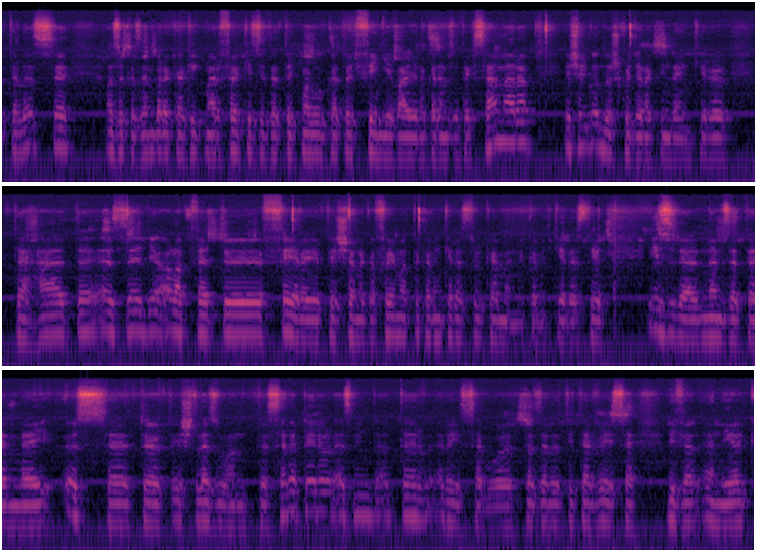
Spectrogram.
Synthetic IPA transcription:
t̪ɛlɛs | ɒzo̞kɒzɛmbɛɾɛkɒkikmaːrfɛlkeːsiːt̪ɛt̪ːeːkmɒɡuŋkɒt̪ho̞cfeːɲeːvaːljɒnɒkɒnɛmzɛt̪ɛksaːmaːɾɒ | eːʃho̞ɟɡo̞nd̪o̞ʃko̞ɟːɒnɒkmind̪ɛŋkiɾøːl | t̪ɛɦaːt̪ɛzɛɟɒ̰lɒpʋɛt̪øːfeːlrɛeːrt̪eːʃɛɒnːɛkɒfo̞jɒmɒt̪nɒkɒmiŋkɛɾɛst̪ylkɛlmɛnːyŋkɒmit̪̚keːrd̪ɛst̪eːl | izrɑɛlnɛmzɛt̪ɛmɛjøsːɛt̪ørt̪eːʃlɛzuɦont̪sɛɾɛpeːɾøːlɛzmind̪ɒt̪ɛrvreːsɛvo̞lt̪ɒzɛlɛd̪ɛt̪it̪ɛrvreːsɛ | mivɛlɛnːeːlk

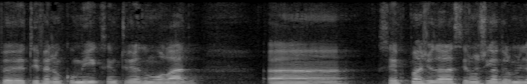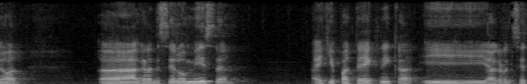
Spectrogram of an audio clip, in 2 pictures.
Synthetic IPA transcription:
pɾɪt̪ivɛɾɐ̃w̃kõmiɣʊsẽmpɾt̪ivɛɾɐ̃w̃d̪umewlad̪ʊ | a | sẽmpɾmɐʒud̪aɾɐseɾũʒuɣad̪oɾmɨʎɔɾ | aaɣɾad̪eseɾamisɐ | ɐ̰ekipɐt̪ɛknikɐiaɣɾad̪eseɾ

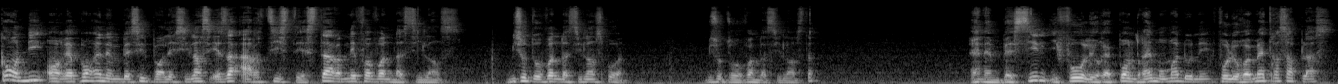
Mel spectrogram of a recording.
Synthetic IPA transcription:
kɑ̃ɔ̃diʔɔ̃ʁepɔ̃ɛ̃nɛ̃besilpaʁlesilɑ̃sḛzaʔa̰ʁt̪ist̪est̪aʁnefwavɑ̃d̪lasilɑ̃s | bis̬ot̪̬ovɑ̃d̪lasilɑ̃spwɛn | bis̬ot̪ovɑ̃d̪dasilɑ̃st̪ɛ | ɛ̃nɛ̃besililfoləʁepɔ̃d̪ʁaɛ̃mɔmɑ̃dɔneifoləʁəmɛt̪χasaplas

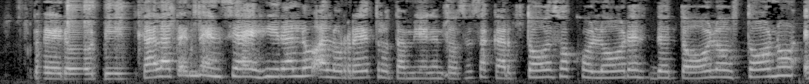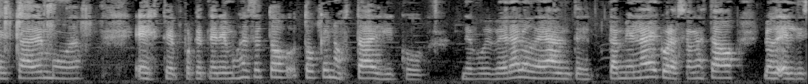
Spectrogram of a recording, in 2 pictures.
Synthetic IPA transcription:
peɾoɾikalat̪e̞nd̪e̞nsjae̞siɾaloalo̞re̞t̪ɾo̞t̪ambje̞ŋe̞nt̪o̞nse̞sːakaɾt̪oðseso̞sko̞lo̞ɾe̞zðe̞t̪o̞ðoslo̞st̪o̞no̞se̞st̪aðe̞mo̞ð̞ae̞st̪e̞po̞ɾke̞t̪e̞ne̞mo̞se̞se̞t̪ot̪o̞ke̞no̞st̪alhiko | ðe̞βo̞lβe̞ɾalo̞ðe̞ant̪e̞st̪ambje̞ŋlaðe̞ko̞ɾasjo̞ŋest̪aðoloeld̪i

